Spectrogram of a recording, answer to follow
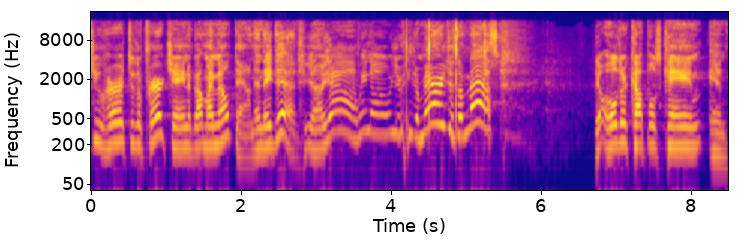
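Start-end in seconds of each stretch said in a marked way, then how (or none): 3.1-5.4 imitated knowing congregants. Congregation replying about the pastor's marriage, imitated knowing chorus. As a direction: mimic them rising higher through the line. Voices congregation who heard the gossip.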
